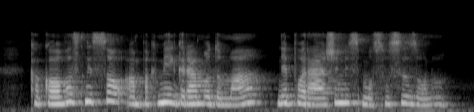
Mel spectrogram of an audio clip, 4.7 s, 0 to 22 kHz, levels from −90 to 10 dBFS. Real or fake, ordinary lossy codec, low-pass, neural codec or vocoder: real; none; 7.2 kHz; none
